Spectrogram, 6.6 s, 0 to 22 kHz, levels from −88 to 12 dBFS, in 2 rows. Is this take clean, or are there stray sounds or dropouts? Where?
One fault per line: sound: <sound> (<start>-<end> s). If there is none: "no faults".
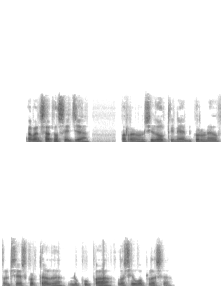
no faults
